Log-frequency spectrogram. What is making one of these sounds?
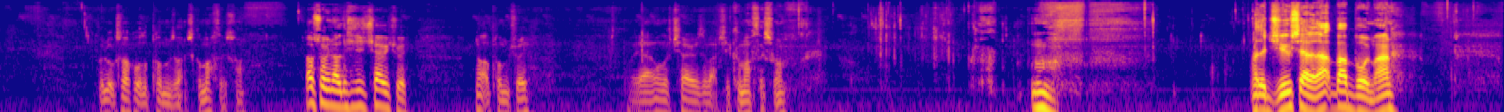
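A man talks casually, close by.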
